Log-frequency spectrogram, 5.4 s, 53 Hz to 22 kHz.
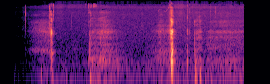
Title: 10/24/21, Minor Case of Fast Hiccups after Dinner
